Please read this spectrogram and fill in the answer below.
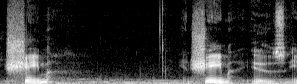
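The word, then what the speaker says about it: שם: Sheen followed by final mem with a tsera under the sheen is pronounced shame, and shame is a name.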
